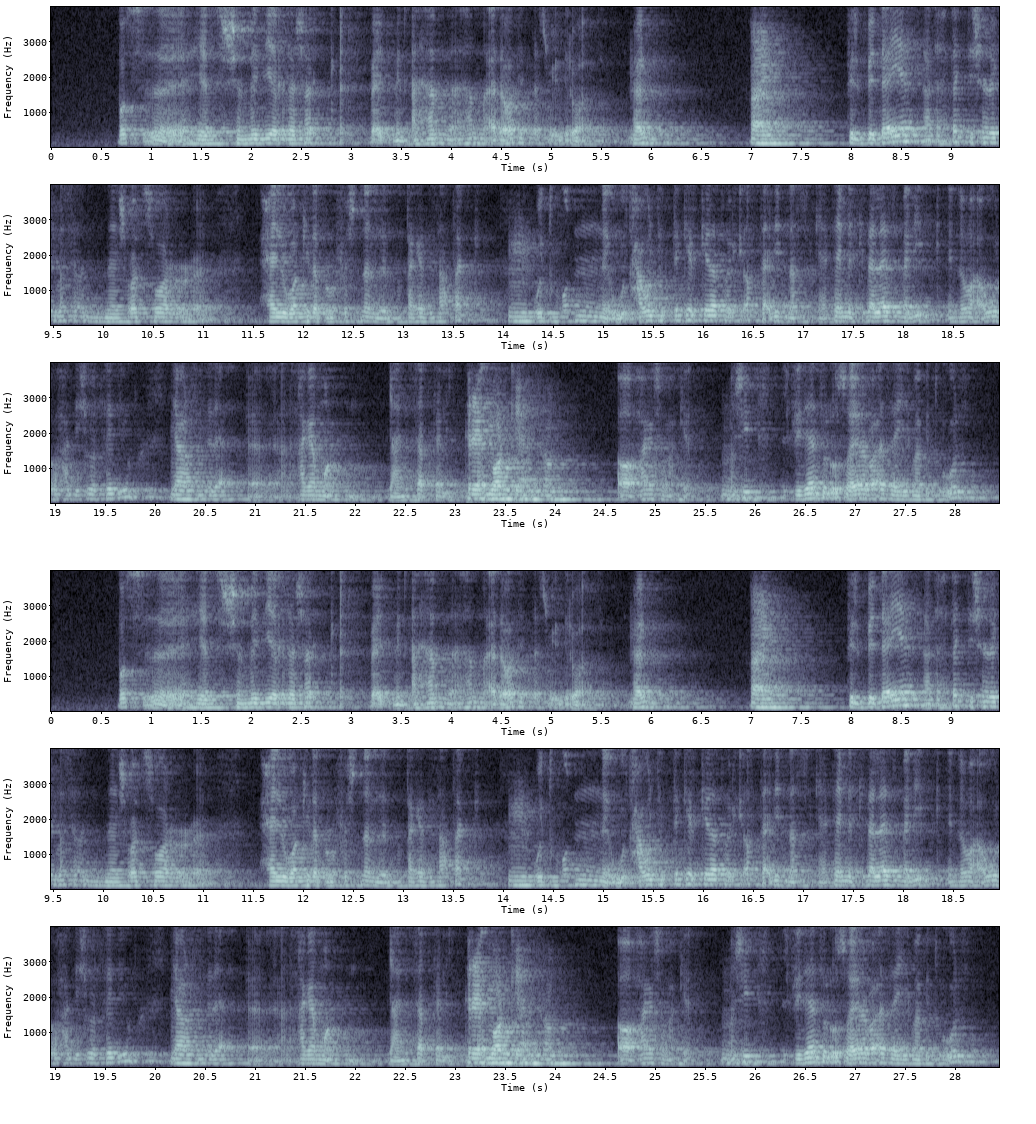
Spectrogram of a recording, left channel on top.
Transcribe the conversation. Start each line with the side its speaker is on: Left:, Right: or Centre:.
Right: بص آه، هي السوشيال ميديا بلا شك بقت من اهم اهم ادوات التسويق دلوقتي
Left: امم
Right: حلو
Left: اي
Right: في البداية هتحتاج تشارك مثلا شوية صور حلوة كده بروفيشنال للمنتجات بتاعتك
Left: امم
Right: وتكون وتحاول تبتكر كده طريقة في تقديم نفسك يعني تعمل كده لازمة ليك ان هو اول ما حد يشوف الفيديو
Left: امم
Right: يعرف ان ده انت يعني حاجة ما يعني ثابتة ليك
Left: تريد
Right: حلو
Left: مارك يعني اه
Right: اه حاجة شبه كده
Left: امم
Right: ماشي الفيديوهات القصيرة بقى زي ما بتقول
